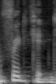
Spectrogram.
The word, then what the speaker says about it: Friedkin: You did some work with, is it William Friedkin? – Did I yes.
